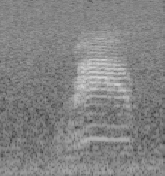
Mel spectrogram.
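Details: A pet cat seeking attention gives a single drawn-out meow, rising then falling, lasting about half a second, in a quiet indoor room.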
